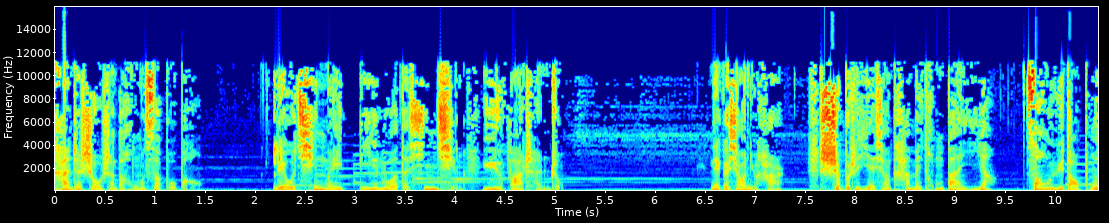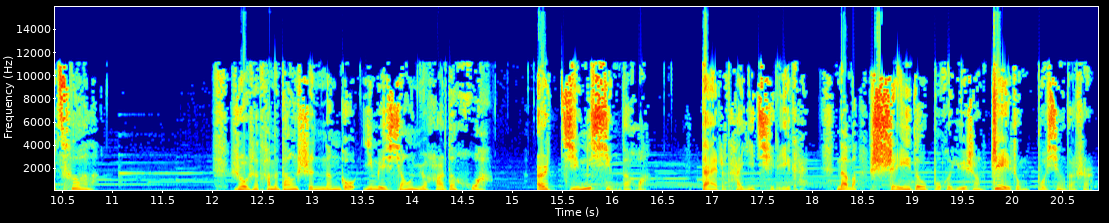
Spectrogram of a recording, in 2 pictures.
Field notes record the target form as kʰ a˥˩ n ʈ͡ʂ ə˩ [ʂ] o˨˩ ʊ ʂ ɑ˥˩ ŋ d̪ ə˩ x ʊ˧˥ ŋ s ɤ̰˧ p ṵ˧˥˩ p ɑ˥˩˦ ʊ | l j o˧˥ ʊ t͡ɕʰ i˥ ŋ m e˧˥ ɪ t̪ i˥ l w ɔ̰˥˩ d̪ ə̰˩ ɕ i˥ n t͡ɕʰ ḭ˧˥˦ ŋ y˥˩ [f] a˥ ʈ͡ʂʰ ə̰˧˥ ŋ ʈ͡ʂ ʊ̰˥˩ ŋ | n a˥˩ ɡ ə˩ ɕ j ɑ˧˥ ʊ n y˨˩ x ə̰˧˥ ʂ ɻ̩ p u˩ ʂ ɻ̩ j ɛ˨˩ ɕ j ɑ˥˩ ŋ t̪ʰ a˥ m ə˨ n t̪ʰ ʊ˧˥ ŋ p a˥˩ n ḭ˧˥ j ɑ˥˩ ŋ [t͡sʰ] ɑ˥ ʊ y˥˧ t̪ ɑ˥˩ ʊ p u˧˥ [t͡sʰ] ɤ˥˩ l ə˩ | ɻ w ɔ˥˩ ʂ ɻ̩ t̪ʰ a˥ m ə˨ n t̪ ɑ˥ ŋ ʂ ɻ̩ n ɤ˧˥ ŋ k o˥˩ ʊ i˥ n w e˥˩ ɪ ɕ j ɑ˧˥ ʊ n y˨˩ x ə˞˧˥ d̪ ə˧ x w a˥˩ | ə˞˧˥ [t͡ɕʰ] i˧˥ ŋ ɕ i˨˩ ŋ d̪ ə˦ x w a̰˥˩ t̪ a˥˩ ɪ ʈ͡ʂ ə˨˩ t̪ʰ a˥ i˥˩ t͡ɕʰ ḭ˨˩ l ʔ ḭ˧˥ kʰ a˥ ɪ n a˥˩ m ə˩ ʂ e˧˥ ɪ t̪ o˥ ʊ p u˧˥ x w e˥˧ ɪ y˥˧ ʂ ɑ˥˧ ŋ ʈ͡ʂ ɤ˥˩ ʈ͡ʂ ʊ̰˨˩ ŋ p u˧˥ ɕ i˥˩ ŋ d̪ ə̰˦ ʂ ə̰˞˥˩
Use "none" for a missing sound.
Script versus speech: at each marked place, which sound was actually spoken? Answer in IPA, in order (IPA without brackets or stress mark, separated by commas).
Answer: ʂ, f, t͡s, t͡sʰ, t͡ɕ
